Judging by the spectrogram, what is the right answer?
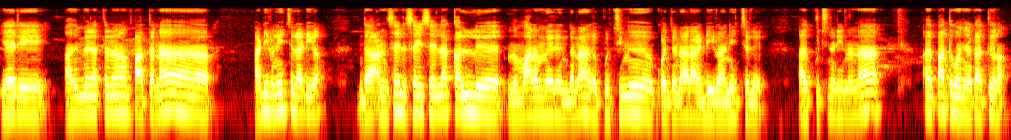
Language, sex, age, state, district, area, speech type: Tamil, male, 18-30, Tamil Nadu, Viluppuram, rural, spontaneous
